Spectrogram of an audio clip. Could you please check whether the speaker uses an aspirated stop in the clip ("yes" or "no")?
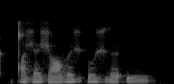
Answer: no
